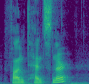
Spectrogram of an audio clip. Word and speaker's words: Tetzchner: Von Tetzchner.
